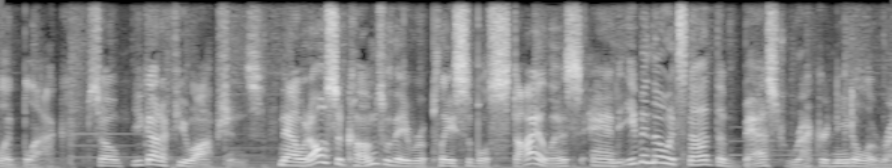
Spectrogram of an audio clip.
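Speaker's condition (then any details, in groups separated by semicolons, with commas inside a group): No condition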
